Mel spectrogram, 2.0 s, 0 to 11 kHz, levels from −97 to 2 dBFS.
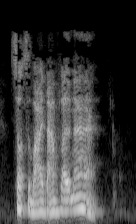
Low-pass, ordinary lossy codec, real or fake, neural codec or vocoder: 7.2 kHz; MP3, 32 kbps; fake; codec, 16 kHz, 4 kbps, FunCodec, trained on LibriTTS, 50 frames a second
